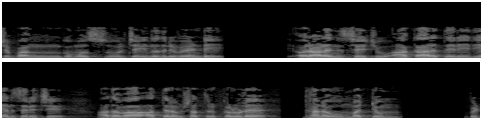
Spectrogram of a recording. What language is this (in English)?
Malayalam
